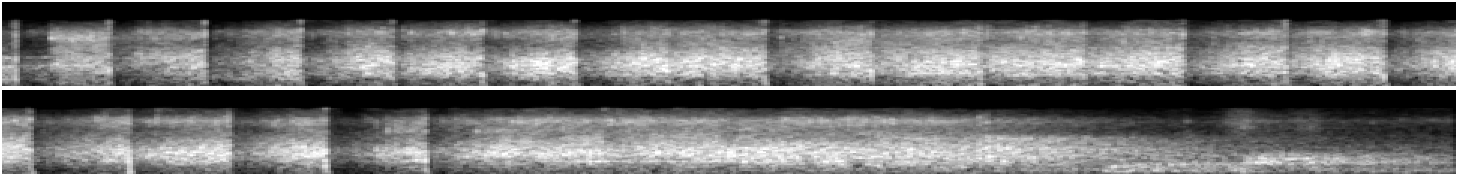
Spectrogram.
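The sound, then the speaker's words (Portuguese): An audience claps for a celebrating couple, a steady, dense, crackling wash of applause that holds strong for several seconds before gradually tapering off at the end. No voices are heard. “Otra vez queremos mostrar nuestra felicidad y alegría por Roberto y María Elena dándoles otra vez un aplauso.”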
